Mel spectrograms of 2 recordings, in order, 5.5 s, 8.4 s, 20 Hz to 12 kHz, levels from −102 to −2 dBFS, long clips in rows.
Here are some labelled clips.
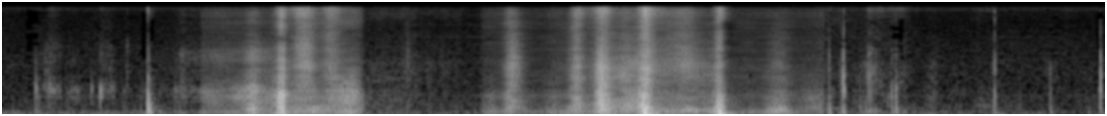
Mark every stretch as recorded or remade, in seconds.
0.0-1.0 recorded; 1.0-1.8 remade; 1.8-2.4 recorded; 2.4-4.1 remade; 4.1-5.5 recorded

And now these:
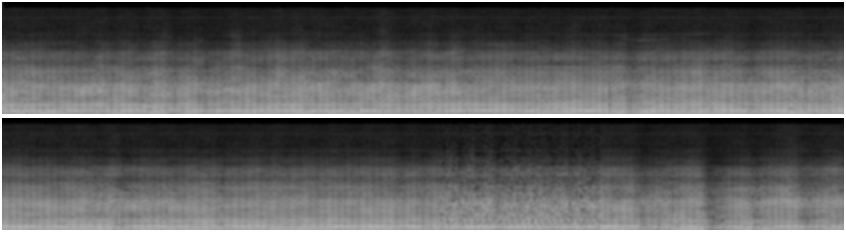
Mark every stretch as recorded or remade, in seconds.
0.0-6.4 remade; 6.4-7.2 recorded; 7.2-8.4 remade

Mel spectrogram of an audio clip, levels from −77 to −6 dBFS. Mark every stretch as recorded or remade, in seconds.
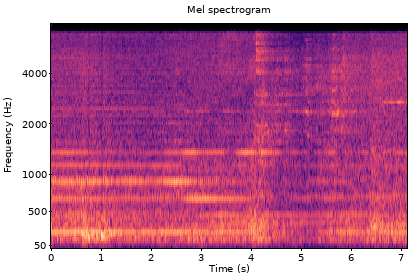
0.0-7.1 recorded

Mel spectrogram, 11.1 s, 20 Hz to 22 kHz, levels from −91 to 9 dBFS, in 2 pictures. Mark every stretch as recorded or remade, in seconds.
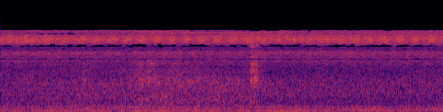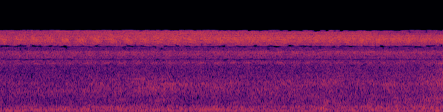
0.0-11.1 recorded

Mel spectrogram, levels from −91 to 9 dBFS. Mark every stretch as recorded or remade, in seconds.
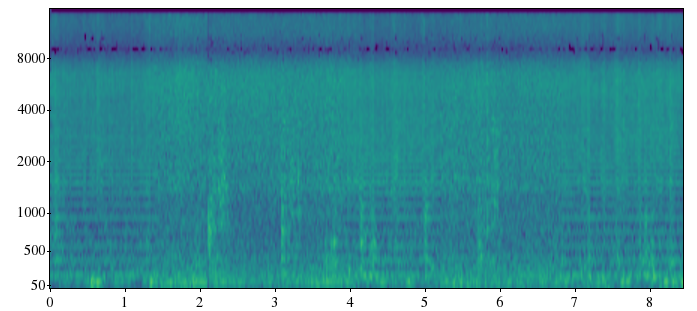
0.0-1.4 remade; 1.4-3.9 recorded; 3.9-5.2 remade; 5.2-6.8 recorded; 6.8-8.4 remade

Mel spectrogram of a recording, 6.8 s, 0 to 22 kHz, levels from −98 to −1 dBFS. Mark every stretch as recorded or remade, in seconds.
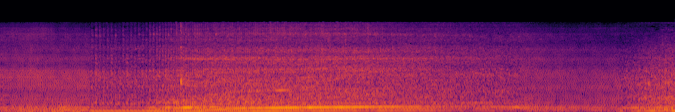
0.0-0.9 remade; 0.9-5.2 recorded; 5.2-6.2 remade; 6.2-6.8 recorded

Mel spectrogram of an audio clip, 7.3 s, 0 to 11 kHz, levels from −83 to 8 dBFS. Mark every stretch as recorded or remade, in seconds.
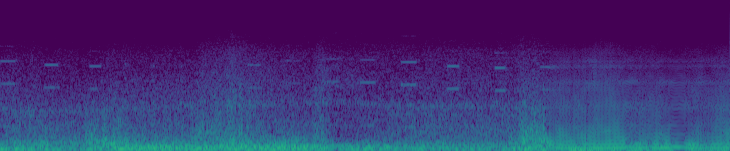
0.0-5.5 recorded; 5.5-7.3 remade

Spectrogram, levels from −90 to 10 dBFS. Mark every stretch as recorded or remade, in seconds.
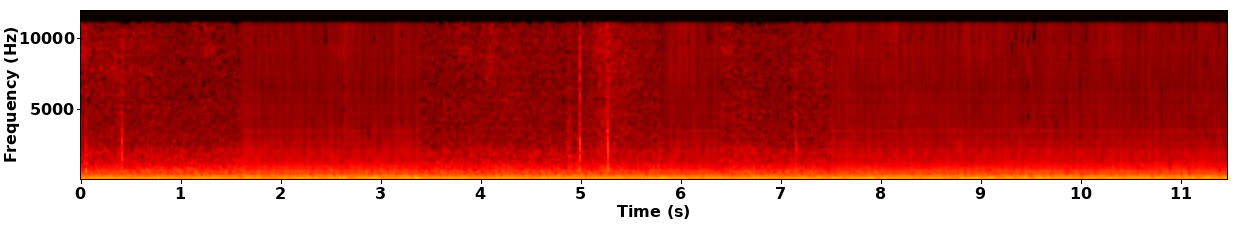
0.0-1.6 recorded; 1.6-3.4 remade; 3.4-5.8 recorded; 5.8-6.4 remade; 6.4-7.5 recorded; 7.5-11.5 remade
